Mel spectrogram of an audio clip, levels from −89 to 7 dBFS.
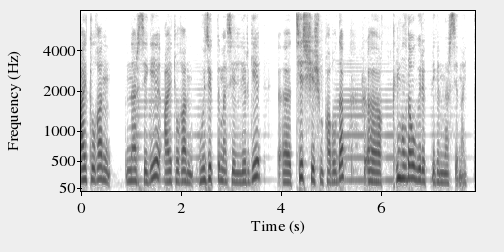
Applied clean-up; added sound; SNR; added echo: neural mask model RNNoise.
